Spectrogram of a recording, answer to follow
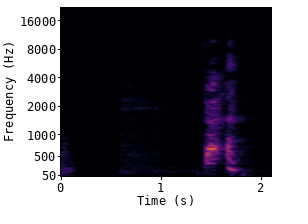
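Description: A brief hush, then a short two-part vocal noise from a person about a second and a half in.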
